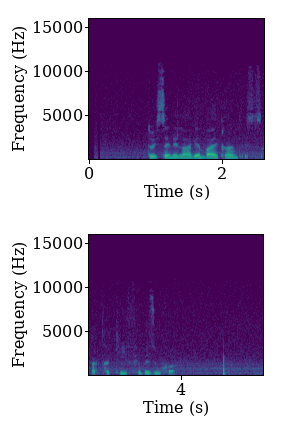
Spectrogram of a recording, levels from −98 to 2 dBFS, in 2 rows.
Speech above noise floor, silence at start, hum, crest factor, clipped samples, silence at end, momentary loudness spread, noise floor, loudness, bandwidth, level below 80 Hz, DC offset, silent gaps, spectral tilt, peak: 33 dB; 0.9 s; none; 20 dB; under 0.1%; 0.55 s; 14 LU; -74 dBFS; -42 LUFS; 11 kHz; -86 dBFS; under 0.1%; none; -7 dB/octave; -22 dBFS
